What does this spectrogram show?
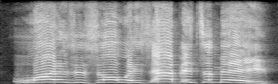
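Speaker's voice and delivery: loud, melodramatic lament; despairing yell. Acted. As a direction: wail it as the eternal victim. Acted despair in script reading.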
